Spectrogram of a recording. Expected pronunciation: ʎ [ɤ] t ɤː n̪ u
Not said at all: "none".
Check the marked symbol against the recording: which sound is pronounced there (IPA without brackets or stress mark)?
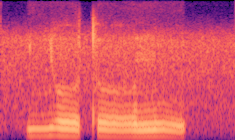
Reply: ɤ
